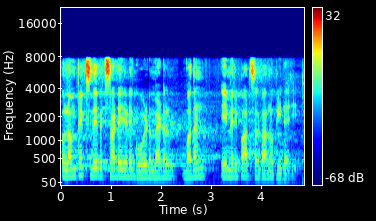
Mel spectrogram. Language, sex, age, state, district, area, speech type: Punjabi, male, 30-45, Punjab, Shaheed Bhagat Singh Nagar, urban, spontaneous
